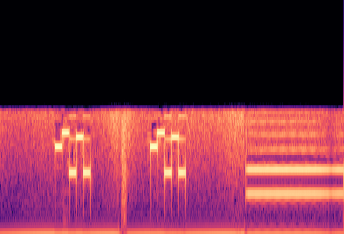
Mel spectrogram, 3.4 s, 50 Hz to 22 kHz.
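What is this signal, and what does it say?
Five-tone selective call (ZVEI), heard as quick runs of five tones, tones of about 70 ms. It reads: 88202 88202
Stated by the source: ZVEI five-tone selective call received with an SDR.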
